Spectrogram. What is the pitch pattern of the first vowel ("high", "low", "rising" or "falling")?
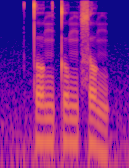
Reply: high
